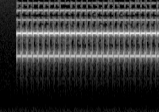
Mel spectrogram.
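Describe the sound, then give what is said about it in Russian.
A mobile phone rings with a fast, even electronic trill of high pulses. It begins after a brief moment of silence and carries on steadily to the end without any voices. “согласился Соболев, и в этот миг зазвонил его телефон”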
